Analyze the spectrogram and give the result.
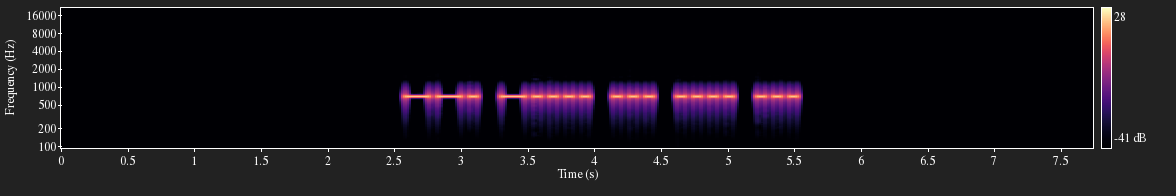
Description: Morse code, heard as a keyed tone, about 21 wpm, 700 Hz. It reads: G6SHS
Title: DXCC-100 Call Signs - 5 Characters - Repeated 3x - 20wpm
